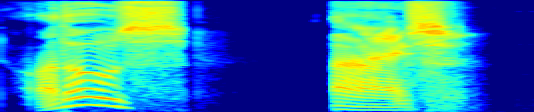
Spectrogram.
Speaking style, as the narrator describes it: Maximilian grunted

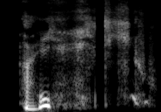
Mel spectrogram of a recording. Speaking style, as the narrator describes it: Seraphine whispered

